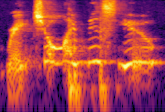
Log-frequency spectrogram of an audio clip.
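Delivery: high, soft whispered longing. Real, not acted. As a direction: breathe it like a wistful secret. Missing her absent friend.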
